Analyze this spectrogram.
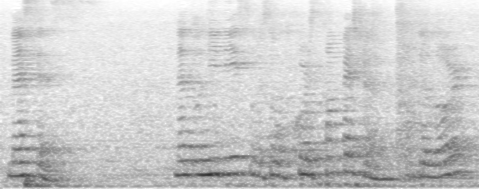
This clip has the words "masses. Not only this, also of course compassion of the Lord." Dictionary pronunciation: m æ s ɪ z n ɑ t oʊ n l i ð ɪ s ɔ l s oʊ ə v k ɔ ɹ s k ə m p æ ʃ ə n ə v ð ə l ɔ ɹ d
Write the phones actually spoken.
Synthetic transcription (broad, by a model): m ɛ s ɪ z n ɑ t oʊ n l i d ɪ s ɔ s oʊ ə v k ɔ ɹ s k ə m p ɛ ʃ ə n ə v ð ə l ɔ ɹ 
